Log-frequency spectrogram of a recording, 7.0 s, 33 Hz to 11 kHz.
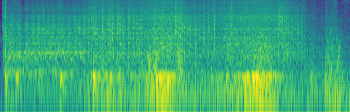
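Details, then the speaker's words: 1983 Chevrolet squarebody 6.2 IDI diesel, not run in years, still a ton of air in the lines and something dripping, possibly fuel return line: slow cranking catches in two brief rough surges then dies; hard starting. "there's still ton of air in the line so and we got something dripping let's let all that cool down for a little bit"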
